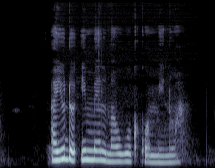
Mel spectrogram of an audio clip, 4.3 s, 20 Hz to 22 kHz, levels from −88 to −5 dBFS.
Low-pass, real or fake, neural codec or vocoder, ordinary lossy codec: none; real; none; none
